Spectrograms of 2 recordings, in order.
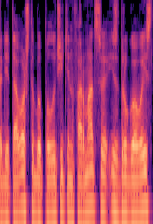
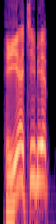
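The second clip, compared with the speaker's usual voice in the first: high, loud threat cut short; angry threat; 11 semitones higher, 7 dB louder than usual. Acted. Влас threatens his friend by phone, shouting. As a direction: start yelling a threat.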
